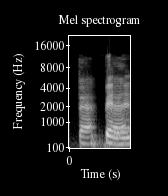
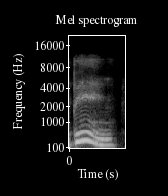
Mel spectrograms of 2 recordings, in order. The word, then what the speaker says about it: been: say, instead of saying, how do you pronounce Been in American English? Ben. Ben. Ben. And I say bean. And this girl turned to me and she was like this 16, 17-year-old girl. She goes, it's Ben.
